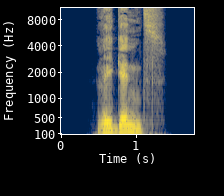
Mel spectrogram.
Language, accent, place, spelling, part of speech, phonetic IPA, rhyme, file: German, Germany, Berlin, Regents, noun, [ʁeˈɡɛnt͡s], -ɛnt͡s, De-Regents.ogg
- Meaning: plural of Regent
